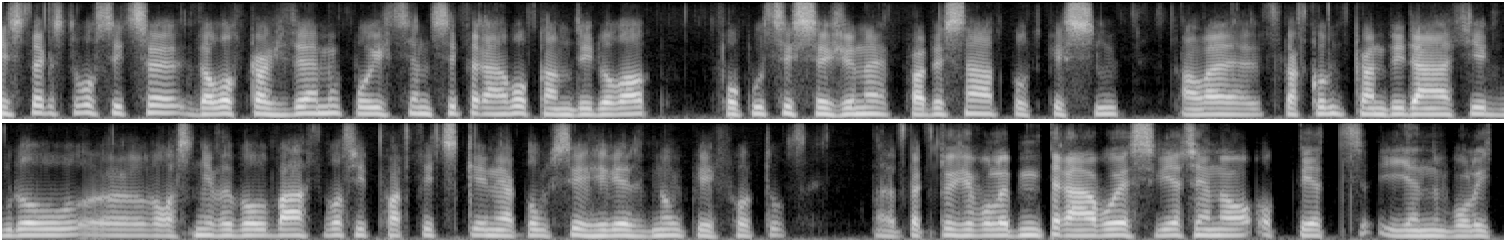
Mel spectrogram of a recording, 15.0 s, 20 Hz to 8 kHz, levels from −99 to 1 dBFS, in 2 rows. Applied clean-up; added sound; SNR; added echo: neural diffusion model UNIVERSE++.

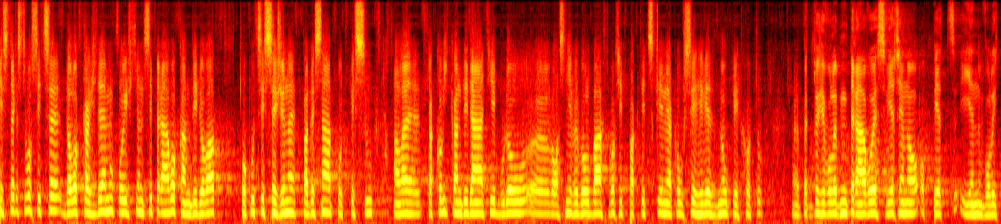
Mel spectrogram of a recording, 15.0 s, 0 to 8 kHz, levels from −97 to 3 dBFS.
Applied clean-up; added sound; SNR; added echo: neural separator model SepFormer DNS4.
